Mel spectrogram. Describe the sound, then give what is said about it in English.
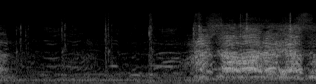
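A large protest crowd of Hamas supporters in Vienna, Austria, dancing and cheering around a few police officers, roars and chants, starting as a steady murmur with scattered shouts, then swelling into loud, sustained cheering with energetic yells over the last second and a half. “There's a few police officers surrounded by this mass protest in favor of Hamas, dancing and cheering.”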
